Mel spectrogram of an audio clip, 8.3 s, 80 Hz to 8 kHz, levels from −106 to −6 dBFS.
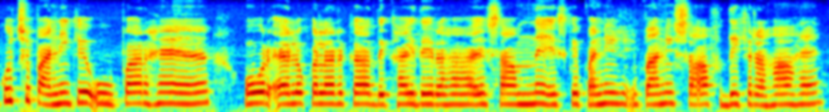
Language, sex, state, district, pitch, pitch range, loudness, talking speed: Hindi, female, Uttar Pradesh, Hamirpur, 235 Hz, 230-245 Hz, -17 LUFS, 145 wpm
